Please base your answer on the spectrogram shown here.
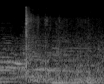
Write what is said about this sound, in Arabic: وهذا صوت مدفع الفطور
